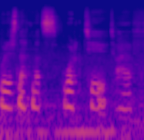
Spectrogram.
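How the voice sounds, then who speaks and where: This is an interview in which an Icelandic woman, an artist with English as her second language, describes her photographs, hesitating, repeating words and restarting sentences. She speaks at normal speed in a fairly low, warm voice with vocal fry and flat delivery. There's a little hiss or hum.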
